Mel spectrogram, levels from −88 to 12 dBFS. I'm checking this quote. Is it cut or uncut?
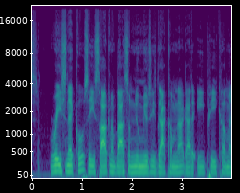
uncut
